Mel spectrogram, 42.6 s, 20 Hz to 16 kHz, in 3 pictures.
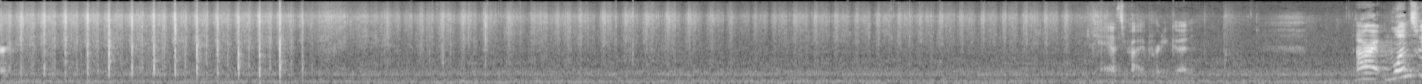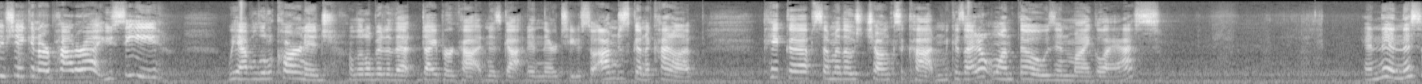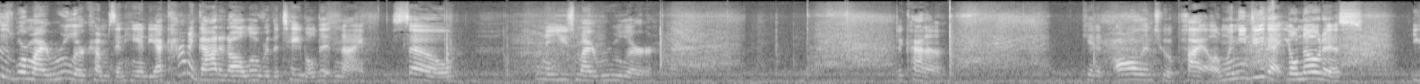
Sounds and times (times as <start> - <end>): Speech: 11.0 - 12.0, 13.6 - 15.9, 16.5 - 21.2, 21.9 - 25.9, 27.9 - 33.0, 33.8 - 35.0, 37.4 - 37.9, 39.3 - 42.0.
